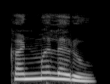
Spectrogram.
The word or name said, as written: ಕಣ್ಮಲರ್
